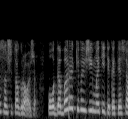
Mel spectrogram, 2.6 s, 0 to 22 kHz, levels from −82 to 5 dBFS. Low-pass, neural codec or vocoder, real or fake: 5.4 kHz; none; real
